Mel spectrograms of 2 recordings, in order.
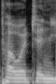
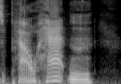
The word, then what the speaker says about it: Powhatan: Matthew said Powhatan, you said Powhatan. That does seem to be the accurate way to pronounce the word. Many people see it and read it as Powhatan, rhyming with Manhattan.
